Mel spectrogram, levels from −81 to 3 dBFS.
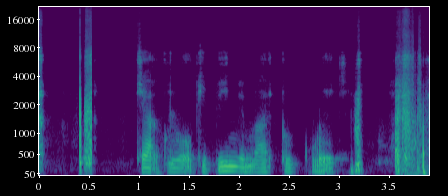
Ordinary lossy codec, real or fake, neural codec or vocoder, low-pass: none; fake; codec, 44.1 kHz, 2.6 kbps, DAC; none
